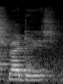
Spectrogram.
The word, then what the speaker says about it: Shreddies: Yeah, that's Shreddies. Correct. It rhymes with Freddies.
